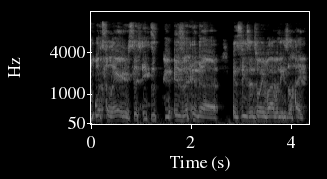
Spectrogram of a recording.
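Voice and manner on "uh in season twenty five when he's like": normal talking voice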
